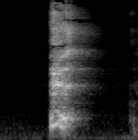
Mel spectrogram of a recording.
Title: Hiccups / hoquet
